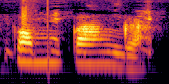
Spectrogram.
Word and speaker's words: Pampanga: ganoon o okay say it properly pangpang ate pampangga okay Pampanga an Pampanga Yes Pampanga Wala lang expert ako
